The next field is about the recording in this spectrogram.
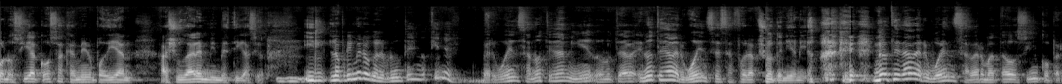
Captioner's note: laughs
